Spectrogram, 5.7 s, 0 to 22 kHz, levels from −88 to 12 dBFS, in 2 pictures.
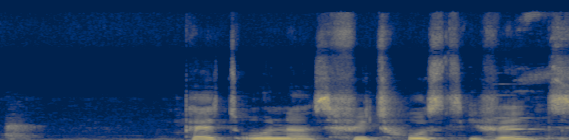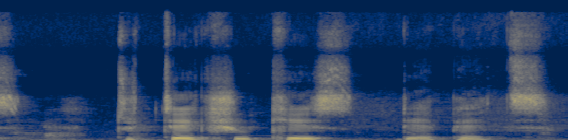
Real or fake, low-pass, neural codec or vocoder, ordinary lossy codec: real; none; none; none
